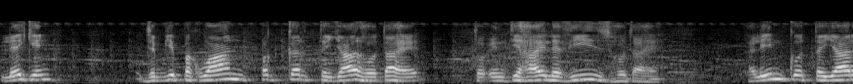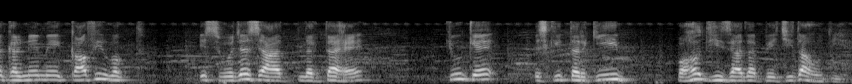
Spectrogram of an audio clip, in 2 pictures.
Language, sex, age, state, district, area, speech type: Urdu, male, 18-30, Bihar, Purnia, rural, spontaneous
